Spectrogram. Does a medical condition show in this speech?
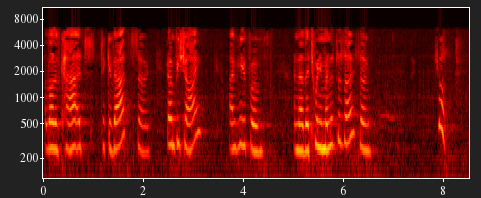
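Yes: spastic cerebral palsy; born 24 weeks premature, not from lack of oxygen, multiple corrective procedures, mixed success; muscular tiredness and weakness, fluctuating fatigue, subtle learning deficits.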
